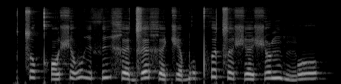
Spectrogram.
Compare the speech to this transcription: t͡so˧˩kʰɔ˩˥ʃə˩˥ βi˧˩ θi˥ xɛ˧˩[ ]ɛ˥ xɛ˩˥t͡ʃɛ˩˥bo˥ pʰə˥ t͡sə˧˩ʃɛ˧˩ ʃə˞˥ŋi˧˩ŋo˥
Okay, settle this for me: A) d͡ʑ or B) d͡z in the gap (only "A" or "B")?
B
